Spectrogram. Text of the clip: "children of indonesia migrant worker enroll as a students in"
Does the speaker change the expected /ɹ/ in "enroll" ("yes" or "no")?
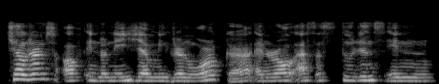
no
